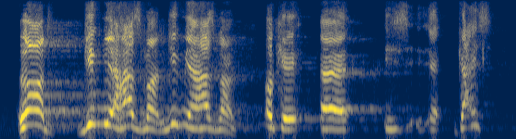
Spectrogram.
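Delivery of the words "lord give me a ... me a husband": begging, pleading cry. Acting out a person praying for a husband: imitating someone crying out to god. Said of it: "she's crying for a husband".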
